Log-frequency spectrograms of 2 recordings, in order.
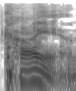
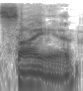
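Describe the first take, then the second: First: It is said like the spice cayenne. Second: It is said as two syllables, sigh-an. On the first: "saying it as cayenne" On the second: "It's actually pronounced cyan"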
